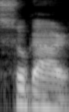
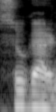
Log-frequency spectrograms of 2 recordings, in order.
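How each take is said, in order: Both takes have the same delivery.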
